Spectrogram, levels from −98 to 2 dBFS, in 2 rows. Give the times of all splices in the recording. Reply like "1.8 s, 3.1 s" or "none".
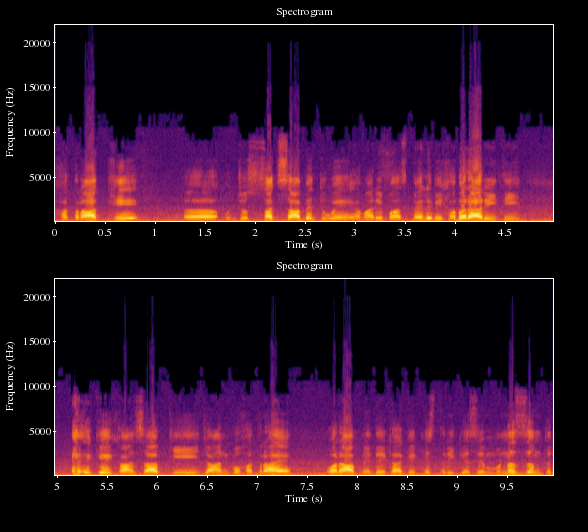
none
